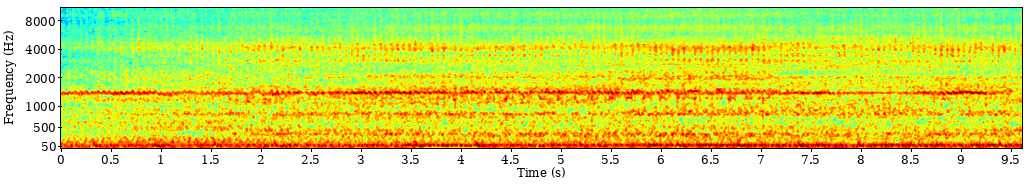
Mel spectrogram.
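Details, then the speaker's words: Mercedes-AMG supercharged V6 (upgraded intake, 82mm throttle body, 550cc injectors, 175mm crank and 65mm supercharger pulleys) idling warm after a short first cruise; even, steady idle, no stumble or hunting, faint constant supercharger whine, normal smooth idle. "Definitely want to show you guys how the car is idling after this short cruise. It's pretty smooth so far."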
